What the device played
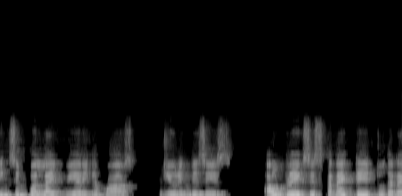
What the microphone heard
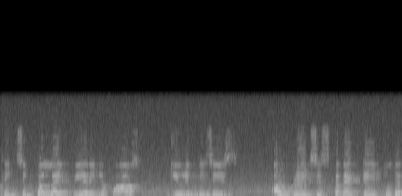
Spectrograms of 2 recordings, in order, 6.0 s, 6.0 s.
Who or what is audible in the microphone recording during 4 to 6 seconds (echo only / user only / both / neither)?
echo only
